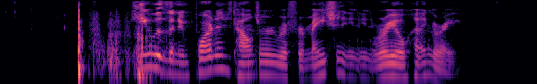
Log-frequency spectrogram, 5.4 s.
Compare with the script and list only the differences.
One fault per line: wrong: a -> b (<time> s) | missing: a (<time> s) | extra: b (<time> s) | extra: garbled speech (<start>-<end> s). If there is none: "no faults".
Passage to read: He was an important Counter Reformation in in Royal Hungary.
no faults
